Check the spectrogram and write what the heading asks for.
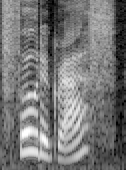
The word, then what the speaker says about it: photograph: photo PHH all right photograph and from what we can tell this word has three syllables photograph and there is a stress or an certain level of emphasis at the beginning which is not present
